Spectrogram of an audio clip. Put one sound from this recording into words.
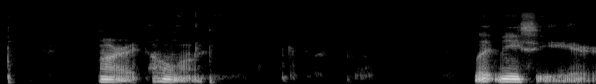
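A man speaks calmly and close to a microphone, pausing between phrases.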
